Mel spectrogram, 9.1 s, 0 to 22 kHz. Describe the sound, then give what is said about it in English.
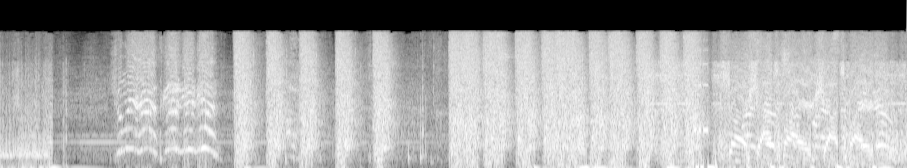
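A rapid volley of many gunshots in body camera footage of a police confrontation, sharp cracks bunching into a dense burst after a stretch of loud shouting voices. “Shots fired. 20 of them.”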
